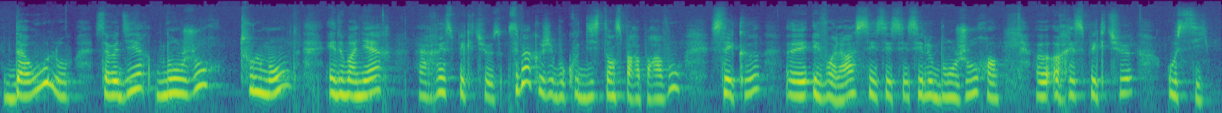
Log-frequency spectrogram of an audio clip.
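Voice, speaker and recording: A woman's voice: medium pitch, a little slow, a little mellow, breathy edge. A woman teaching a language lesson in a casual, chatty way, with many fillers and restarts.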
